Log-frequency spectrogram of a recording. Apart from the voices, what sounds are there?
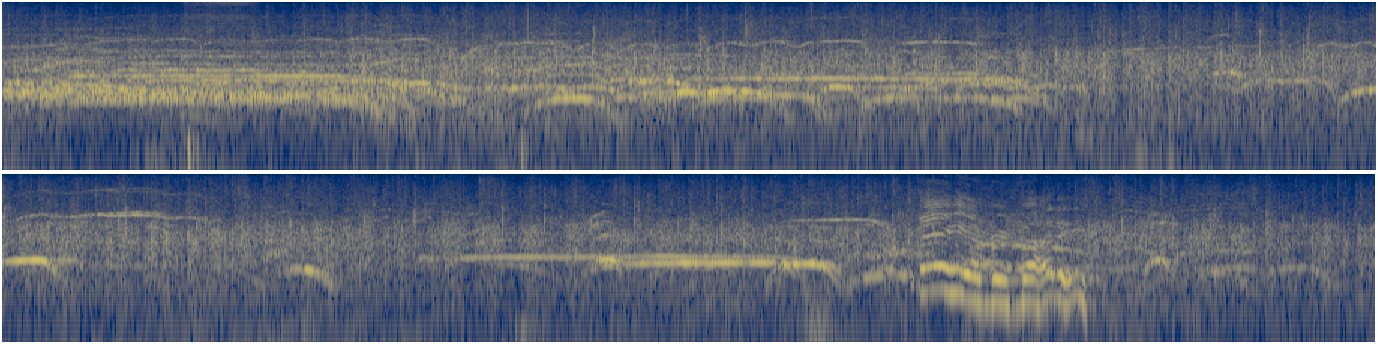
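audience applause and cheering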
